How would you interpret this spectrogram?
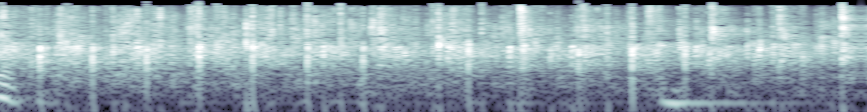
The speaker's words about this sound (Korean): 그게 이 말이야, 박수!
